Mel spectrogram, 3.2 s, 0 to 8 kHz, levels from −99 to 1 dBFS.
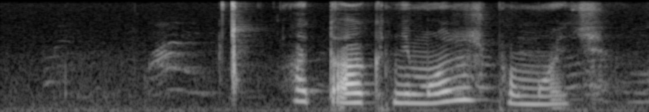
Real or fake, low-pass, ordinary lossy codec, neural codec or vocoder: real; none; none; none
